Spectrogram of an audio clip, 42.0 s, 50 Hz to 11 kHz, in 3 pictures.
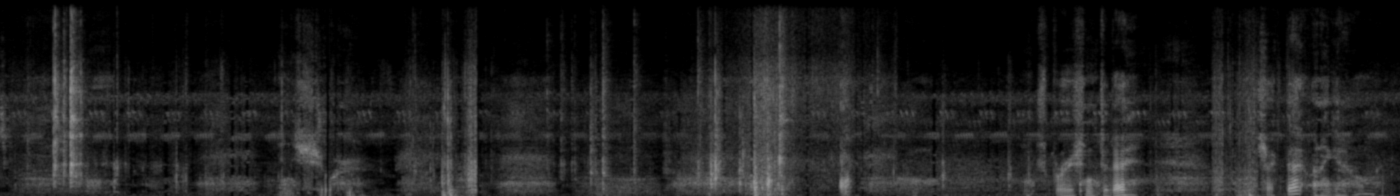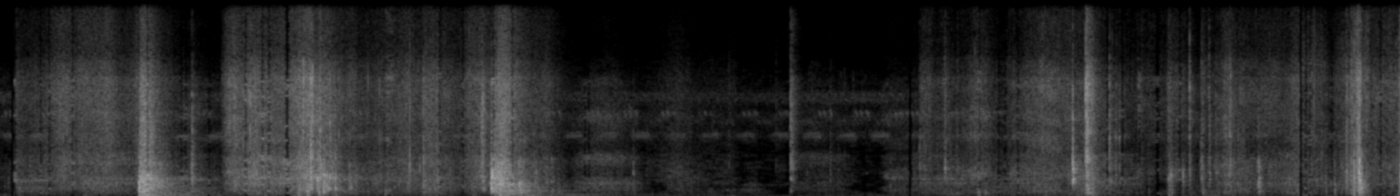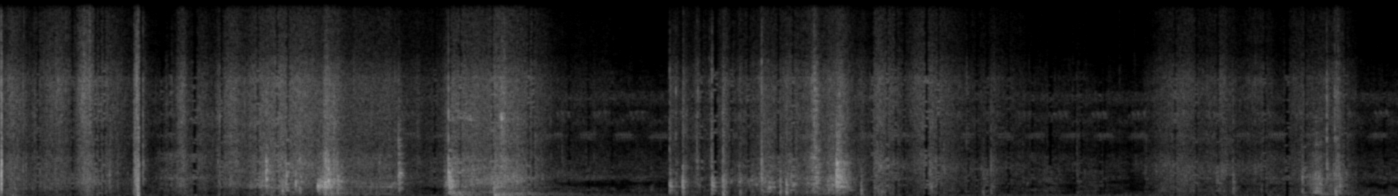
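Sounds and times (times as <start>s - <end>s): rustling and handling noise: 7.0s - 9.0s, 12.1s - 19.7s, 23.1s - 34.1s, 34.7s - 41.7s.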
